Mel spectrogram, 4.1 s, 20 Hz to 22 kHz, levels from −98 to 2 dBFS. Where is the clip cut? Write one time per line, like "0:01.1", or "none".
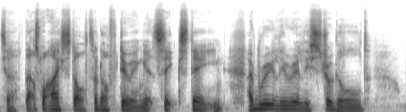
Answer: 0:02.5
